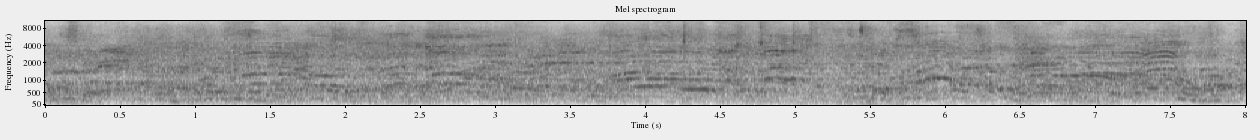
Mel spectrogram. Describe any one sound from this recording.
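A hockey stick clacks on a puck.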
